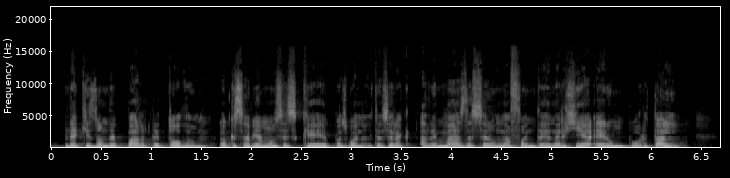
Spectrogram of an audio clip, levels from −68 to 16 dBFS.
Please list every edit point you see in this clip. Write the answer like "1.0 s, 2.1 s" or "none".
1.7 s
